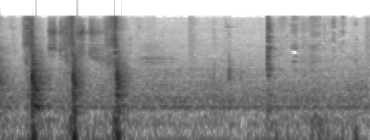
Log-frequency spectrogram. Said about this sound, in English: Now I'm slicing the carrots. And these, I'm doing kind of the same thing where I'm slicing them lengthwise, a bit sloppily, admittedly, and then going in and chopping crosswise in little pieces.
